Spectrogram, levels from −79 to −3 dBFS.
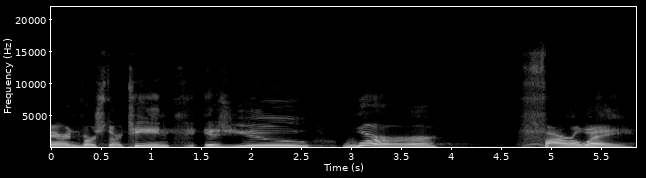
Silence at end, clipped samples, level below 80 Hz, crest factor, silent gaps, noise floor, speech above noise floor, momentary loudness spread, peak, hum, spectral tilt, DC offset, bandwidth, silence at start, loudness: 0.05 s; under 0.1%; -70 dBFS; 16 dB; none; -72 dBFS; 41 dB; 12 LU; -16 dBFS; none; -6 dB/octave; under 0.1%; 15.5 kHz; 0 s; -32 LUFS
